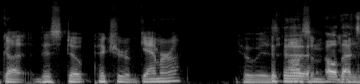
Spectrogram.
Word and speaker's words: Gamera: So I've got this dope picture of Gamera, who is awesome.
